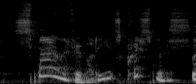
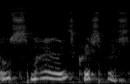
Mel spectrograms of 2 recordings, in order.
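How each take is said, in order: First: High, bright-voiced imitation of grandma; grandma's cheery order. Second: High sing-song mock of a lady's greeting; cheery shopper. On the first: Grandson mimics grandma ordering the sick family: high cheery call. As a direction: chirp it high like a cheery old gran. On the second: Man imitates an Asda lady greeting friends: high chirpy call. Stranger in Asda says same line.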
